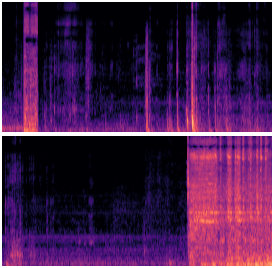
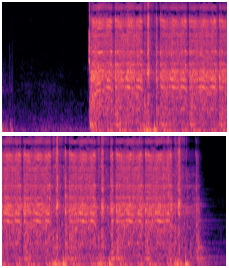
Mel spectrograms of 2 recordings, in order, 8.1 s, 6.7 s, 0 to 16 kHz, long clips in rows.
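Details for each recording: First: Kawasaki KFX 700 V-twin ATV after rear-cylinder valve adjustment with front spark plug refitted: a few quiet clicks, then it fires right up into a strong, even run with a rev blip, no valve tick; normal running. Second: Kawasaki KFX 700 V-twin ATV cranking about five seconds with uneven pulses that never catch; has fuel and spark, backfired through the carburetor; owner suspects valves out of spec; no-start.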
